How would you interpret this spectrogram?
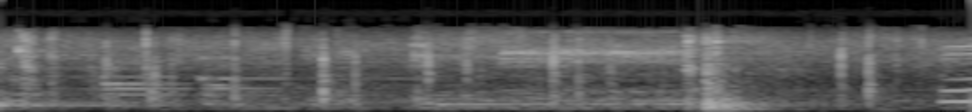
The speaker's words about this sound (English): Wait till we get outside. Okay. I'll get the door.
